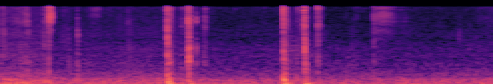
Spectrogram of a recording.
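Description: Typing on a computer keyboard: about six separate key clicks at an uneven pace.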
